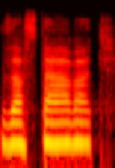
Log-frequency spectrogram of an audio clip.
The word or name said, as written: zastávať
